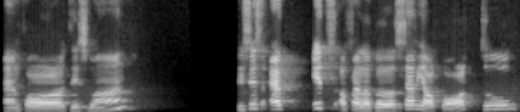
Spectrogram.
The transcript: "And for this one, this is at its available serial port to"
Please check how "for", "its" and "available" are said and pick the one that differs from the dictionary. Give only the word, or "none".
available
